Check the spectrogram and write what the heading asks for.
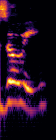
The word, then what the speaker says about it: Zoe: your name i'm like did i get the pronunciation right today it's zoe okay cheers zoe okay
